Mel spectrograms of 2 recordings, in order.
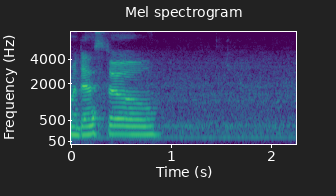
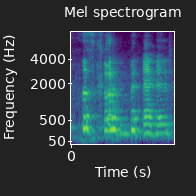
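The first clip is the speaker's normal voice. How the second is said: said through a laugh, pitched up; 4 semitones higher than usual. Real, not acted. Telling viewers it's bedtime, laughing.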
